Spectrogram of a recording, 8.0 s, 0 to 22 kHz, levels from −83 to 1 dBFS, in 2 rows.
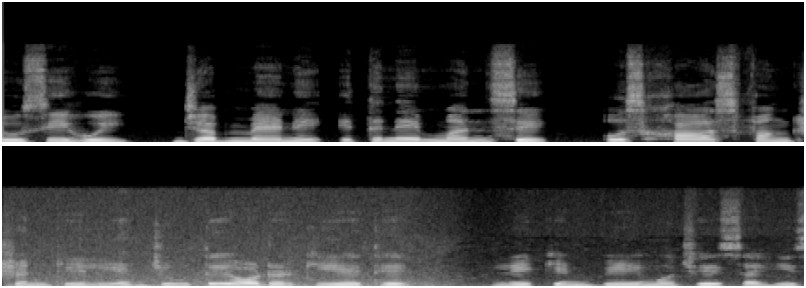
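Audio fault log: throughout noise suppressor artifacts. The suppressor lowers the bands it judges to be steady noise, frame by frame, by about 16 dB. The background sinks in the gaps and comes back up under the speech. This includes the room noise, which jumps about 22 dB around 4 s.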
